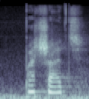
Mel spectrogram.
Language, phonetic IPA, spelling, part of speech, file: Belarusian, [paˈt͡ʂat͡sʲ], пачаць, verb, Be-пачаць.ogg
- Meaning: to begin, to commence, to start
